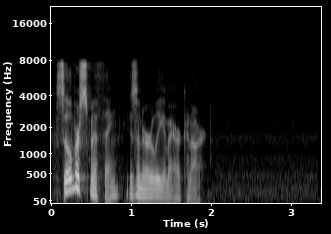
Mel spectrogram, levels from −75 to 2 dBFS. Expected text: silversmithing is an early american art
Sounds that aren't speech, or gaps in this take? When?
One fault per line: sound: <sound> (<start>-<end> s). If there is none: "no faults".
no faults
